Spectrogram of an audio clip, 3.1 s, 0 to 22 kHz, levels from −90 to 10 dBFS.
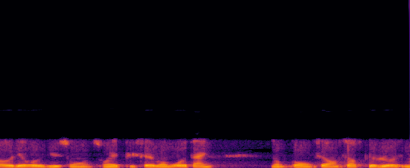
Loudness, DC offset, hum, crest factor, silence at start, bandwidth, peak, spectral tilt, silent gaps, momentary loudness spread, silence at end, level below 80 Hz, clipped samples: -18 LUFS; under 0.1%; none; 14 dB; 0 s; 4 kHz; -4 dBFS; -6.5 dB/octave; none; 8 LU; 0 s; -62 dBFS; under 0.1%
